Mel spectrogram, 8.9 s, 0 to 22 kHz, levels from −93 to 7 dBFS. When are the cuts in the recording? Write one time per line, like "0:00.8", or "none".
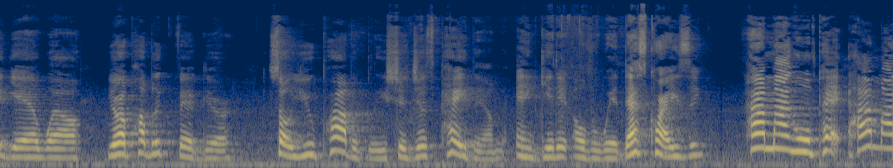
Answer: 0:00.9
